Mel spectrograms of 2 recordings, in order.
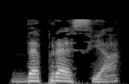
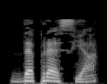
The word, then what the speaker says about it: depresja: Okay, now, is it S-y sound or Z-y sound? Now, it's an S-y sound. If it's an S-y sound, then we'll do S-J-A. Okay, let's listen to both of those in the Polish. Telewizja. Telewizja. Depresja. Depresja. Okay, and you can make out that, hear that Z-y sound and hear that S-y sound there as well.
